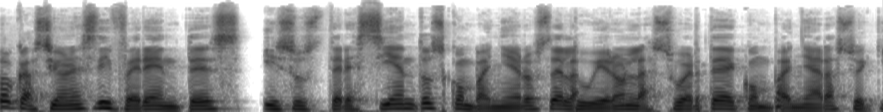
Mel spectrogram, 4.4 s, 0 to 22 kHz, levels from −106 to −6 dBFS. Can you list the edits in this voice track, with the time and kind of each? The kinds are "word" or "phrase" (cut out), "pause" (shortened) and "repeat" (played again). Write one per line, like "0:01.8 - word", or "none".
0:01.3 - word
0:02.8 - word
